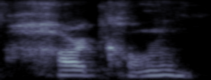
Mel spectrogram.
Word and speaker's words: Harkonnen: Harkonnen, as far as I know, has got two umlauts and their direction within language. So it's Harkonnen, as far as I'm concerned. And that's because of the umlauts. They give direction on how to pronounce a word.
